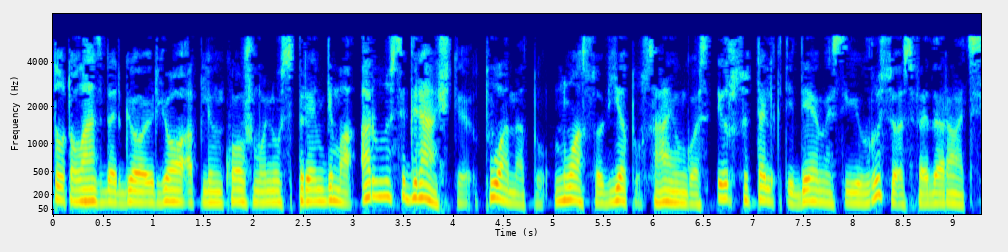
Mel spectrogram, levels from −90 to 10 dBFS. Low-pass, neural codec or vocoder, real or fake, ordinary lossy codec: 7.2 kHz; codec, 16 kHz, 4 kbps, X-Codec, HuBERT features, trained on general audio; fake; MP3, 24 kbps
